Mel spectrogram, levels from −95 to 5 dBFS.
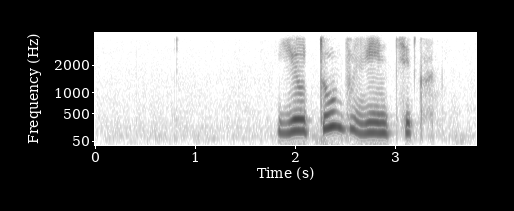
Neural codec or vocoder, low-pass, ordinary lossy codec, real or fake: codec, 16 kHz, 2 kbps, FreqCodec, larger model; 3.6 kHz; Opus, 32 kbps; fake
